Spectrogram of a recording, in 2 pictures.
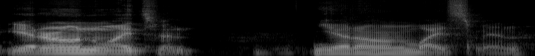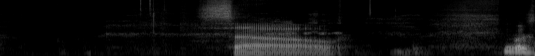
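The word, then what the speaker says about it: Yaron Weitzman: written by euron weitzman your own weitzman how's it pronounced or how's it spelled y-a-r-o-n w-e-i-t-z-m-a-n well it's definitely a jewish guy yes your own it's probably a israeli name your own weitzman your own weissman so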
